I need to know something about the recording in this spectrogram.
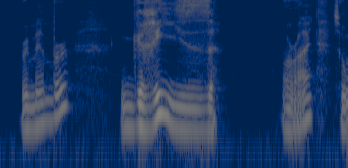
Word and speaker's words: grise: for the feminine form, grise. Remember? Grise. Alright? So when you add this E, basically it gives you the pronunciation or the possibility to pronounce the previous letter here. It's Z.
